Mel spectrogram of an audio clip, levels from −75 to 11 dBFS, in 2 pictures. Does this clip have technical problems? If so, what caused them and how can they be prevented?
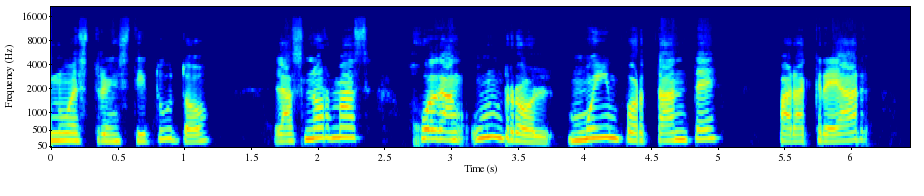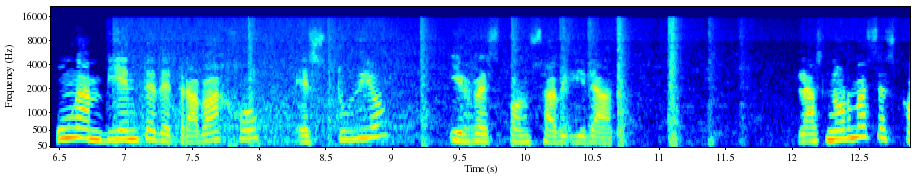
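Yes. Noise suppressor artifacts run through the whole speech clip: background noise is pulled down by about 13 dB, visible on a spectrogram as speckled, patchy gaps between words. A gentler suppression setting or a quieter recording space would prevent this.

Noise suppressor catching up occurs from 6.90 to 9.09 s, after "importante para crear un" and before "y responsabilidad". The room noise jumps about 18 dB near 7 s, and the suppressor's estimate lags, cutting only about 7 dB for 2.19 s. A spectrogram shows a bright noise band that fades gradually. A suppressor with faster noise tracking would prevent this.

Speech cut by the noise suppressor occurs from 12.58 to 12.86 s. About a tenth of a second of speech dips by up to about 11 dB, so the waveform's envelope caves in and the clip's ending sounds swallowed. 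Less aggressive suppression, or protecting speech-dominated bands, would prevent this.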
